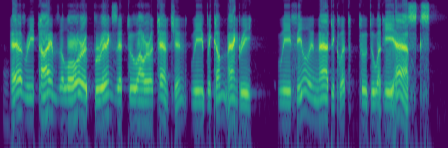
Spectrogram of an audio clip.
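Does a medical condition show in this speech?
Yes: cerebral palsy, through a speech-generating device; had caregiver who helped with walking attempts.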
